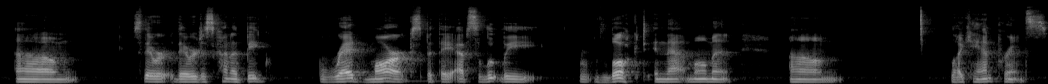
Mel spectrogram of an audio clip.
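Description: A man's medium-pitched, monotone delivery with an American accent, very slow and full of long, frequent pauses. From New Jersey, Hoboken. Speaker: podcast host, wellness practitioner. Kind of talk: casual storytelling; podcast hosting monologue.

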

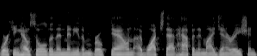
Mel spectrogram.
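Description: In a very clean recording with a silent background, a man speaks with a Western Canadian accent. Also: dry, close sound with no echo. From Western Canada, British Columbia. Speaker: podcast host. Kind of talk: casual interview chat. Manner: animated.

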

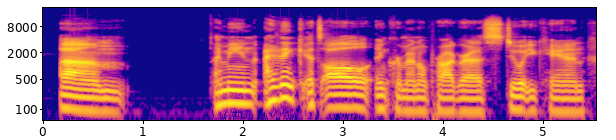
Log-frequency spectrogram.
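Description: At a fairly slow pace, a man speaks in an unremarkable speaking voice with ordinary pitch variation, on a very clean recording with a silent background. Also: fairly low pitch for a man. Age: 30s. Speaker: podcast co-host. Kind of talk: casual chat.

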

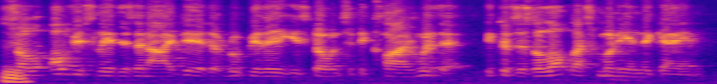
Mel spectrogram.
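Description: A man rattles along at a very fast pace, with hardly any pauses, amid noticeable background noise. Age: 30s. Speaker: rugby league historian. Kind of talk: interview.

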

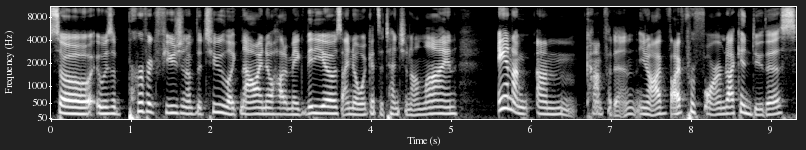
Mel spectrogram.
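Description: A woman with an American accent, a normal speaking voice at a fairly quick pace with fairly even intonation. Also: medium pitch for a woman, very clean recording, silent background. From US Midwest, Milwaukee, Wisconsin. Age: 20s. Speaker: video influencer. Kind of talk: casual chat.

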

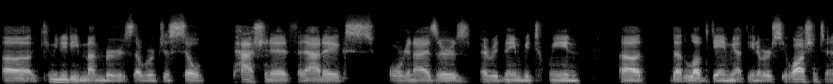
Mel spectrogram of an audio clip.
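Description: Over a quiet background, a man talks at a fairly quick pace with a bright, sharp tone, a fairly low pitch and monotone, flat intonation, the sound dry and close with no echo. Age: 20s. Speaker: startup co-founder, former gaming program manager. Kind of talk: podcast interview.

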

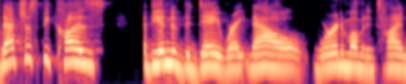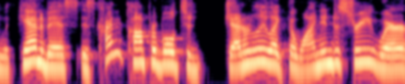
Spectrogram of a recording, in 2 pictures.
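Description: A woman speaks in an ordinary speaking voice, fairly high in pitch with ordinary pitch variation, at a fairly quick pace. The recording is very clean, with a silent background. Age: 30s. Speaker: beverage industry founder and CEO. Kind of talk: interview conversation.

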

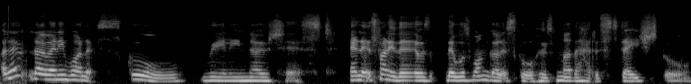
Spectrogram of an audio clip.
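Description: With a southern English accent, a woman speaks at a moderate pace with hardly any pauses, her fairly low voice dark and mellow in tone and showing ordinary pitch variation. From Essex, England. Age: 50s. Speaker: magician. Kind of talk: interview.

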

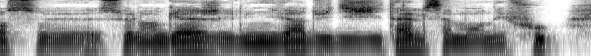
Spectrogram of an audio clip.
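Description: Recorded very cleanly against a silent background, a man with an ordinary speaking voice talks at a fairly low pitch with fairly even intonation. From Paris suburbs, France. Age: 30s. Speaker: entrepreneur, event organizer. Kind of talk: casual interview.

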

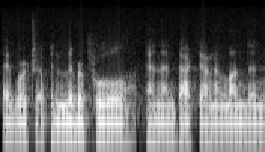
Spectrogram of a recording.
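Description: A man with a very deep, low pitch on a very clean recording against a silent background. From New York/New Jersey area, US. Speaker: parent and teacher, former career in UK. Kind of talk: casual interview chat. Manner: halting, hesitant with fillers.

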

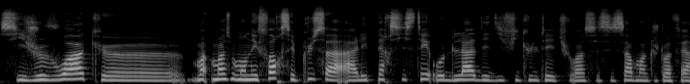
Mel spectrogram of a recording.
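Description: A woman with an ordinary speaking voice and a medium pitch talks at a moderate pace with fairly even intonation on a very clean recording with a silent background. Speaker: spiritual interviewer and author. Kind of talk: casual chat.

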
